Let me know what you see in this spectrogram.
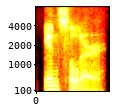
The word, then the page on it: insular: American English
